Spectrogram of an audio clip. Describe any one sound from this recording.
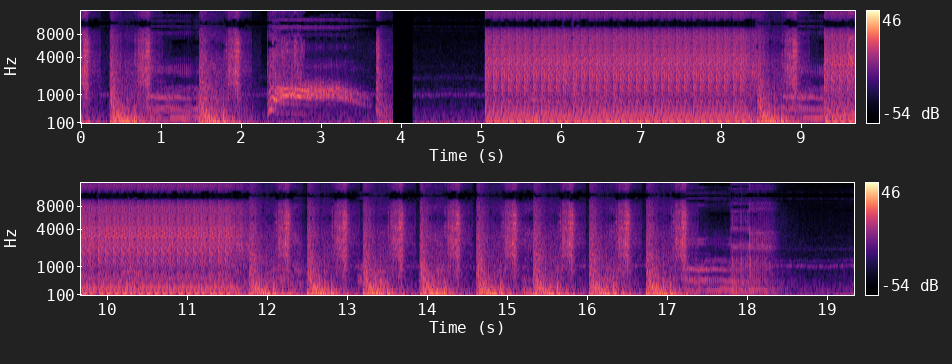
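A double-barrelled shotgun fires again and again in a video game.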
